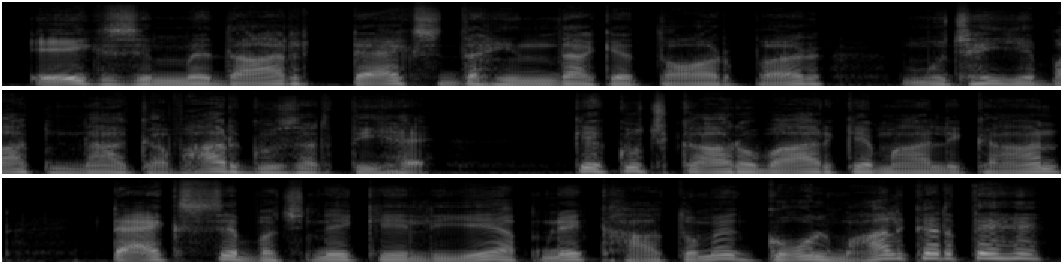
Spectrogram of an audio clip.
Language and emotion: Urdu, disgusted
